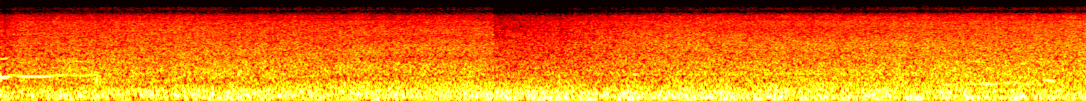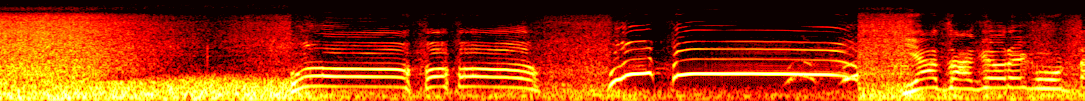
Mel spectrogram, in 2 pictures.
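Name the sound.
waterfall flowing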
